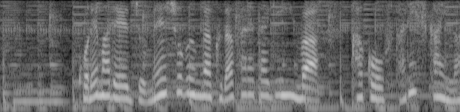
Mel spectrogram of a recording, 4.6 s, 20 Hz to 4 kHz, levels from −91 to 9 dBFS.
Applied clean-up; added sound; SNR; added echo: none; Electric guitar; 19 dB; none.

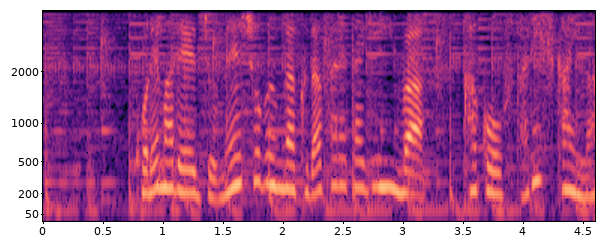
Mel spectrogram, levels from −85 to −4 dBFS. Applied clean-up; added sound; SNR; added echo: none; none; none; none.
